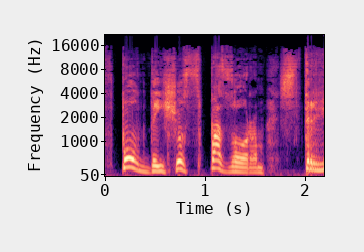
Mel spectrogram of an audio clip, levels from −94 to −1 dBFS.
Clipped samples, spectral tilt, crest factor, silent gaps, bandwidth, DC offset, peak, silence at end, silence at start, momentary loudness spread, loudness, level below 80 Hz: 0.5%; -4 dB/octave; 12 dB; none; 16 kHz; under 0.1%; 0 dBFS; 0 s; 0 s; 8 LU; -13 LUFS; -50 dBFS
